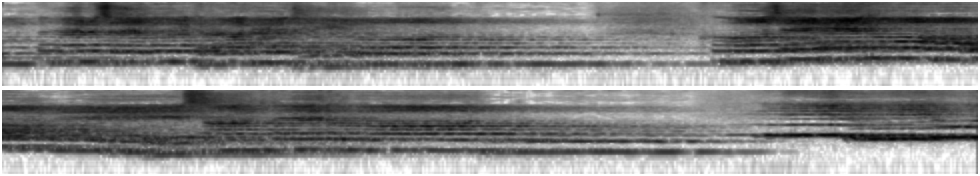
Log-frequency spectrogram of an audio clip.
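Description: Sacred vocal chant as theme music, voices holding long sustained notes and moving in steps between them. It breaks off briefly about five seconds in, then resumes, and grows fuller and louder just before the end.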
